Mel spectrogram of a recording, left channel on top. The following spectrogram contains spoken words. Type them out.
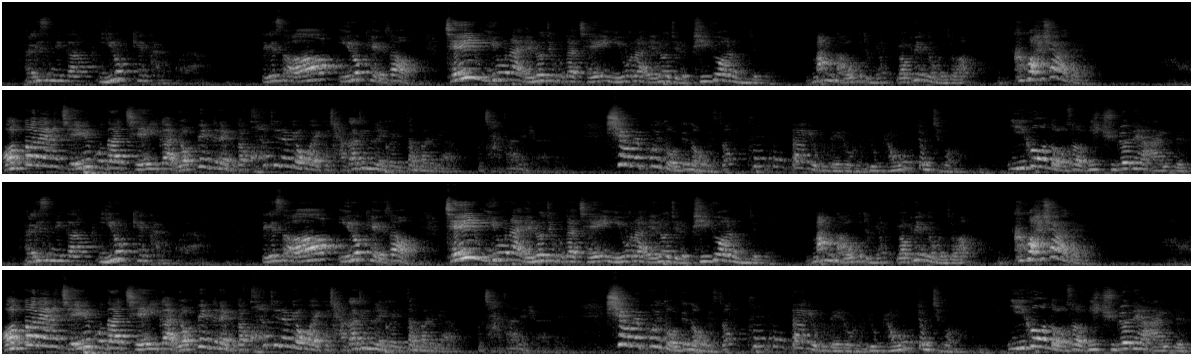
알겠습니까? 이렇게 가는 거야. 되겠어? 이렇게 해서 제1이온화 에너지보다 제2이온화 에너지를 비교하는 문제들 막 나오거든요. 옆에 있는 문제와 그거 하셔야 돼요. 어떤 애는 제1보다 제2가 옆에 있는 애보다 커지는 경우가 있고 작아지는 애가 있단 말이야. 찾아내셔야 돼. 시험의 포인트 어디 나오겠어? 쿵쿵 땅이 요거 내려오는 요 변곡점 집어넣어. 이거 넣어서 이 주변의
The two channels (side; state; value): left; quieter; 3.3 dB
